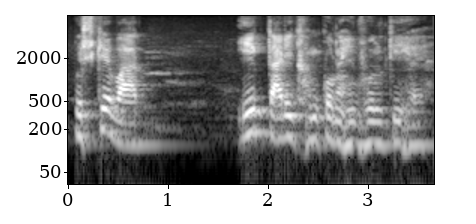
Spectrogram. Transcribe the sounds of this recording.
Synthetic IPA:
ʊskebaːd̪̚ | eːk̚t̪aːɾiːxhɐmkonɐɦĩbʱoːlt̪iɦɛː

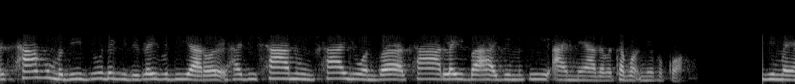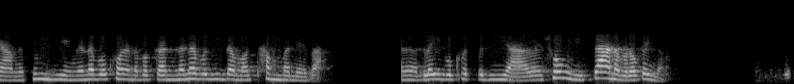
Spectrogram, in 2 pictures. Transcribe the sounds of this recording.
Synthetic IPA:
asaɡumbɐdid͡ʒudɐɡidilɐjbɐdijaɾojɦajdisanuŋsajonbɐsalɐjbɐhajɡimɐsiajnajadɐbɐtʰɐbɐk̚nebɐkɔ̰ | siɡimɐjamnɐsumɡeŋnɐnɐbɐkʰotnɐnɐbɐkɐnːɐnɐbɐɡidɐmɐk̚tʰɐmbɐnebɐ̰ | nɐlɐjbɐkʰot̚bɐdijaɾojsoŋɡit͡ʃanɐbɐɾawkɐjnɔ̰

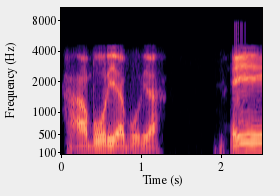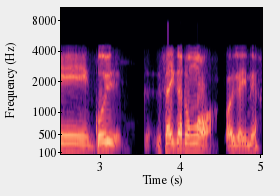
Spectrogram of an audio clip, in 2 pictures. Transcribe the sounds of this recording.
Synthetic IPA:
haabɔɾijabɔɾija | ejɡɔj | sajɡadɔŋɔɡɔjɡajnɯ

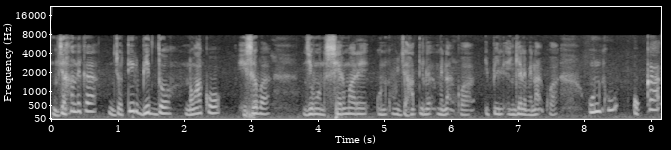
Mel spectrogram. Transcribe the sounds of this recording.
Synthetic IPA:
d͡ʒaɦãlɛkaʔ | d͡ʒɔt̪iɾbit̪̚d̪ɔ | nɔwakɔ | hisəba | d͡ʒibɔnsɛɾmaɾɛ | unkud͡ʒaɦãt̪inaʔmɛnaʔkɔwa | ipilɛŋɡɛlmɛnaʔkɔwa | unku | ɔkaʔ

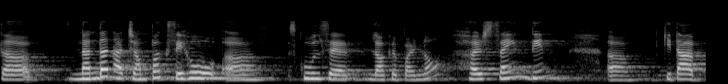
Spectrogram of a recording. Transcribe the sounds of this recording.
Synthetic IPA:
t̪ɐ | nɐ̃nd̪anat͡ʃɐ̃mpəkseɦo | skuːlselɔːkepɐɽlõhɐɾsɐ̃ɪnd̪ɪn | kɪt̪aːb̚

